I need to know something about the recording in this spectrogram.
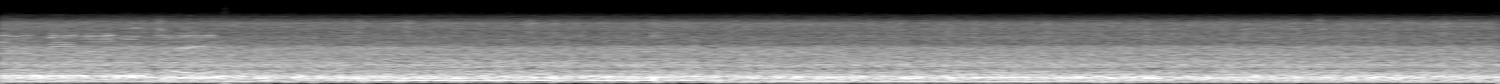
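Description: A car engine hums steadily inside the car as it drives along a road.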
